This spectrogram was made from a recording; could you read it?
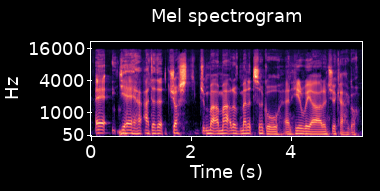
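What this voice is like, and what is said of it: Out of breath, breathless speech. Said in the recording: “I do run really fast, and that's why I'm sweating and as quite as out of breath as I am”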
